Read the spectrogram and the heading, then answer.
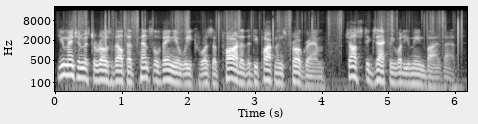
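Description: A man's voice: fairly low pitch, lively intonation, brisk. A man working as a radio interviewer, speaking in a formal scripted style. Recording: noisy, clicking 1940s radio transcription disc.

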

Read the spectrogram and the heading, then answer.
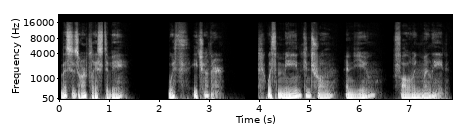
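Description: A man playing a possessive, soothing vampire captor in an intimate ASMR hypnosis roleplay, speaking slowly and breathily, coaxing and gently commanding. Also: lively intonation, dry recording, studio quality, exaggerated voice. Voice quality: husky, breathy, low, often near a whisper.

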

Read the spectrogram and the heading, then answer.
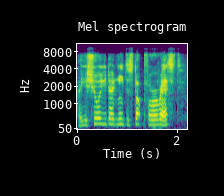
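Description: A man reading a picture book aloud in an expressive, animated manner, acting out the exclamations. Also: sits high, fairly quick, dull audio. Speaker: library staff story reader.

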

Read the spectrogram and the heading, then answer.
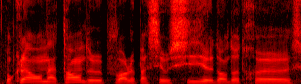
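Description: A man's voice: medium pitch, fairly even intonation, a little fast, darkish tone, slight background noise. A man speaking casually and hesitantly as a filmmaker being interviewed.

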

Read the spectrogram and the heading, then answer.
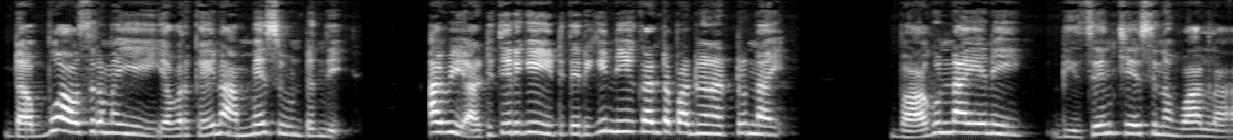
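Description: A man plays a young businessman in an audio story. He is irritable, scolding and quick to taunt. His speech is sprinkled with English words. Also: sits high, darkish tone, lightly acted. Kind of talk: dramatised story dialogue.

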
